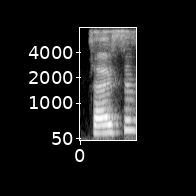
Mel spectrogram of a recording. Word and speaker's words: phthisis: Thysis Prognosis is bulbi, good. ठीक है? P is silent. Thysis bulbi means the eye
